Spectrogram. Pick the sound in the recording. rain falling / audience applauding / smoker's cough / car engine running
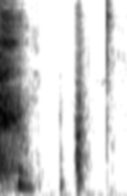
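smoker's cough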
